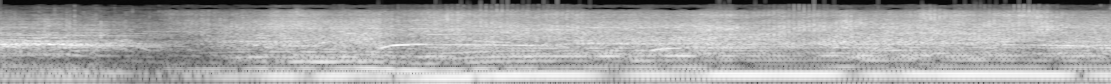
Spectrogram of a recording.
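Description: Monster truck engine running hard at high revs. The note dips briefly just before a second in, then builds back up and holds steady.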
